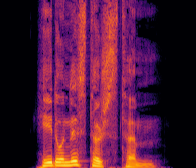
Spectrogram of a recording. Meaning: strong dative masculine/neuter singular superlative degree of hedonistisch
- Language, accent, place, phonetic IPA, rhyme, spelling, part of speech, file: German, Germany, Berlin, [hedoˈnɪstɪʃstəm], -ɪstɪʃstəm, hedonistischstem, adjective, De-hedonistischstem.ogg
